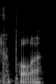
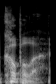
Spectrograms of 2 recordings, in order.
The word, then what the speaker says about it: Coppola: And then probably next on the list was Francis Ford Coppola. Or Coppola, I should say. I always want to mispronounce his name.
